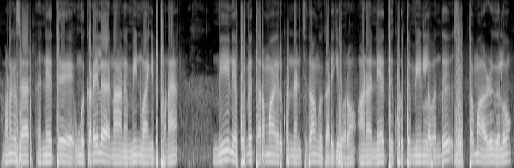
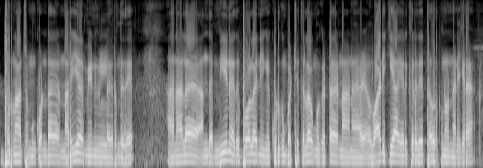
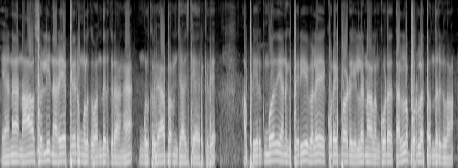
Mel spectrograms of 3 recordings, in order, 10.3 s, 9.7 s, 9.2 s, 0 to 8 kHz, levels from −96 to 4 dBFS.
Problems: background sounds at intervals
